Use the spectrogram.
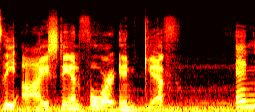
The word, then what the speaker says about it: GIF: I stand for in GIF and yes I pronounce it with the G sound not the J who said this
